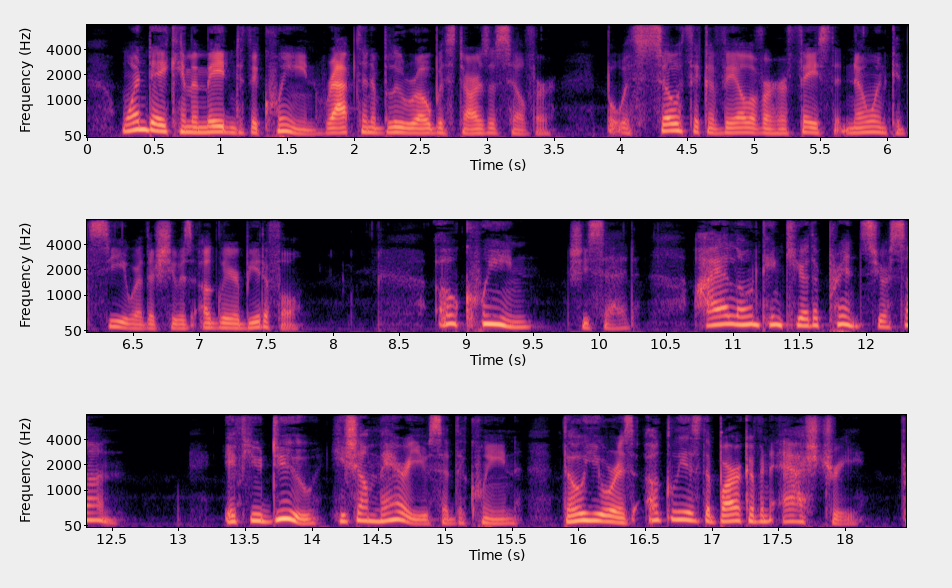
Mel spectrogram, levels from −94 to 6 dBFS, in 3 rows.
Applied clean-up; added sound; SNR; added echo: none; none; none; none.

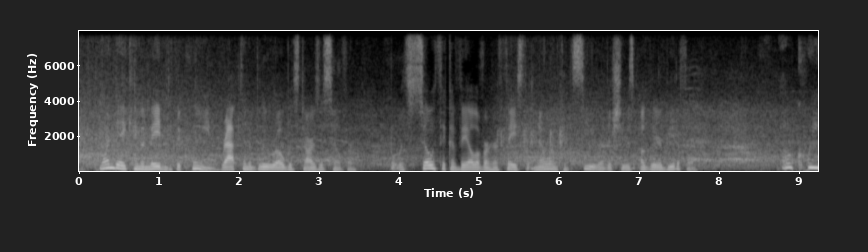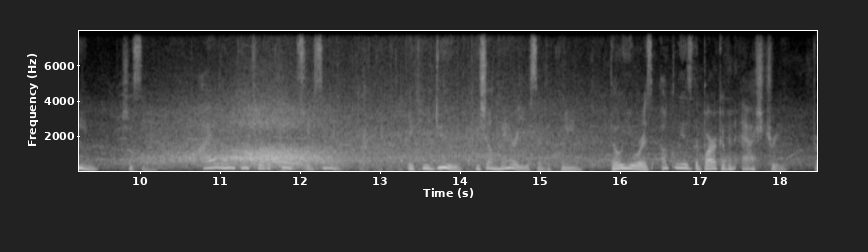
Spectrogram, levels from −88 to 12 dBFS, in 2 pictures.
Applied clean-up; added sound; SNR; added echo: none; Cheering; 4 dB; none.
